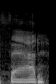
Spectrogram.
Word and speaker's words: Thad: Yeah, T-A-D. Because it's usually shortened from Thaddeus, so it's shortened to Thad, which is just T-H-A-D, and then it just gets evolved into Tad.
